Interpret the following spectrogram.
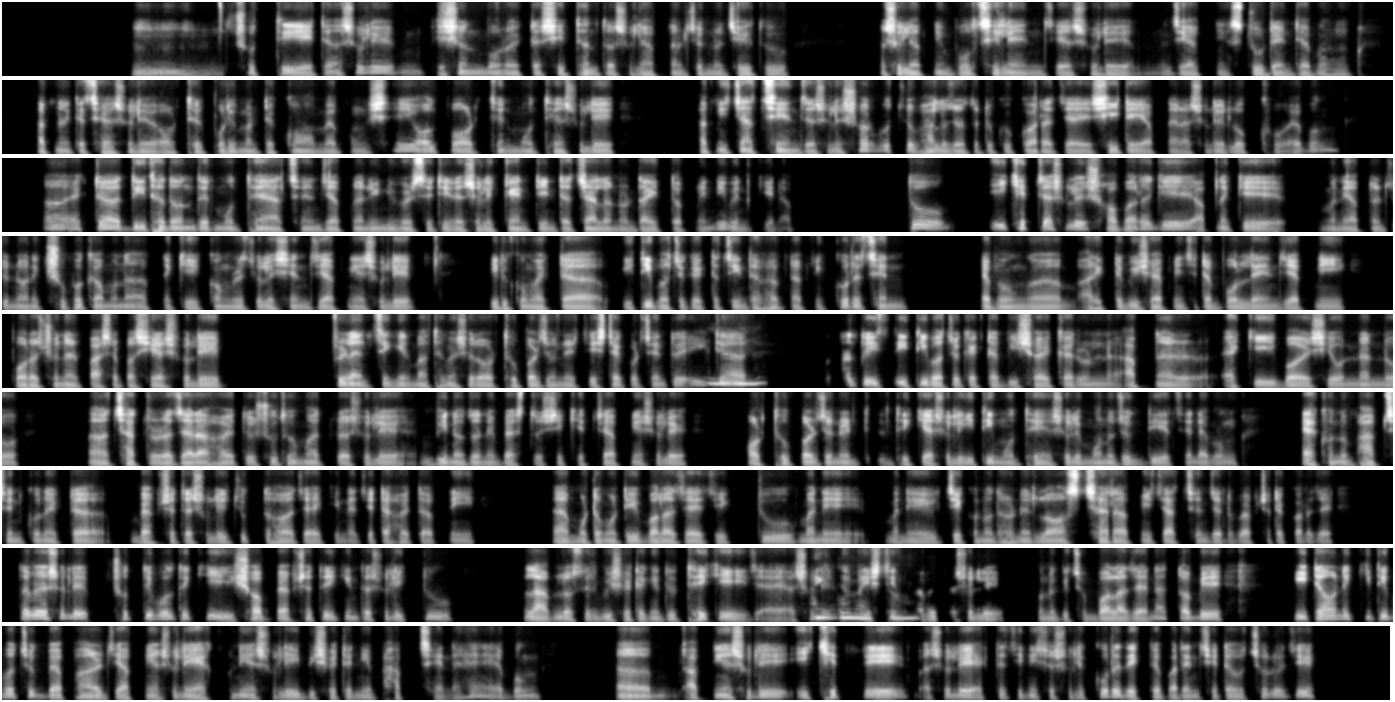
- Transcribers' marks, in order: tapping; lip smack; other background noise
- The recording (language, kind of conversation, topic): Bengali, advice, ভয় বা উদ্বেগ অনুভব করলে আমি কীভাবে নিজেকে বিচার না করে সেই অনুভূতিকে মেনে নিতে পারি?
